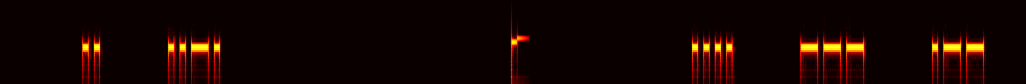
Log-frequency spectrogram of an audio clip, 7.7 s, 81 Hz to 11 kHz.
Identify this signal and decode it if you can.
Morse code, heard as a keyed tone, about 28 wpm, spaced as for 13 wpm, 700 Hz. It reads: IF HOW
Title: 4x Character Spacing - Top 100 Words - 28wpm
